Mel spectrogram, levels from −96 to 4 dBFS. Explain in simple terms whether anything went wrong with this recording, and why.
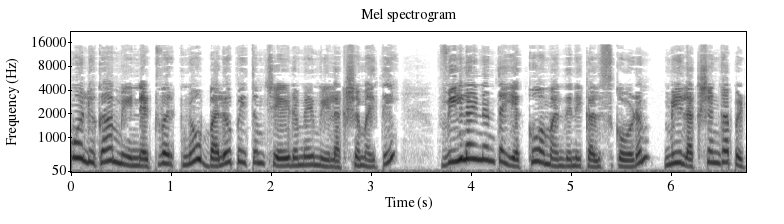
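Yes, the speech sounds like it has likely been through transcoding between lossy codecs, squeezed twice. From start to finish there's a mix of different compression artefacts heard together and a dull top end with nothing above about 14.9 kHz, which fits an AAC-type encode later re-saved as MP3.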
